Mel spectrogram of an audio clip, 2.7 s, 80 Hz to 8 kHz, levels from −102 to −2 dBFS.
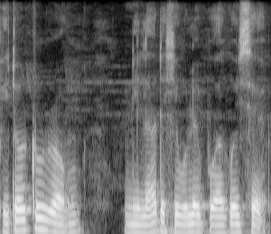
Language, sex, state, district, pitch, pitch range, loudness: Assamese, male, Assam, Kamrup Metropolitan, 110 Hz, 105-120 Hz, -15 LUFS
